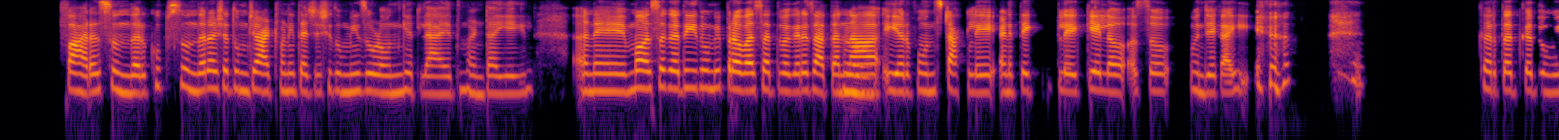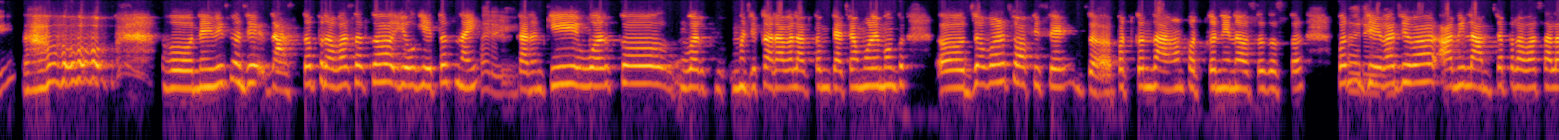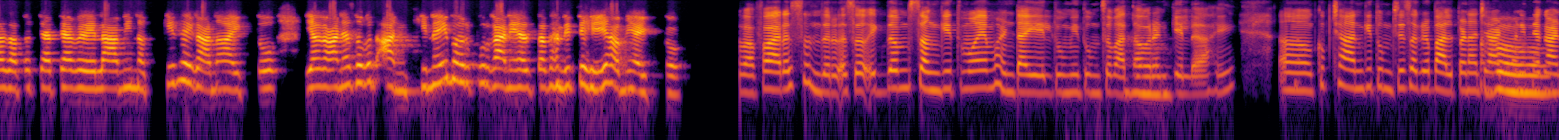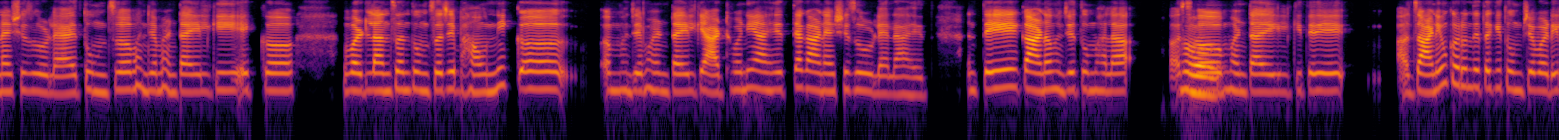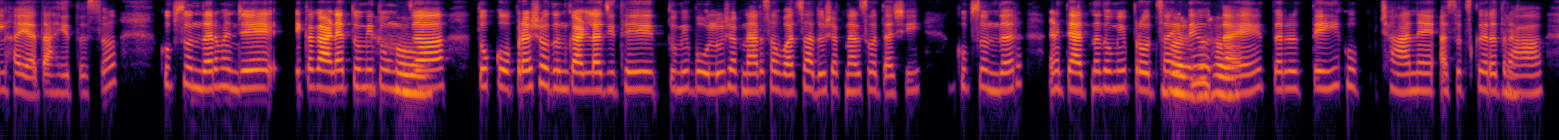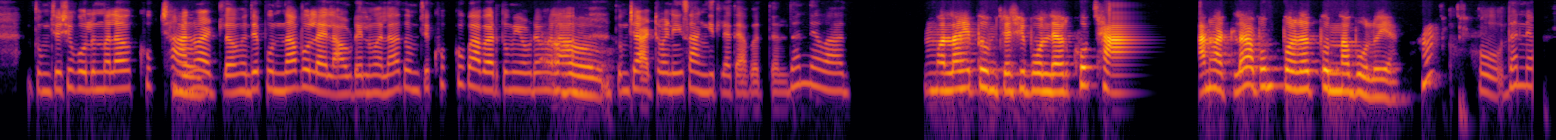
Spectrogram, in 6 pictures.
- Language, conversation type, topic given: Marathi, podcast, तुझ्या आठवणीतलं पहिलं गाणं कोणतं आहे, सांगशील का?
- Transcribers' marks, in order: static; other background noise; chuckle; laughing while speaking: "हो, हो, हो, हो"; laughing while speaking: "आणि तेही आम्ही ऐकतो"; distorted speech; tapping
